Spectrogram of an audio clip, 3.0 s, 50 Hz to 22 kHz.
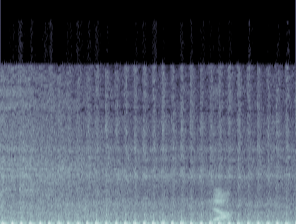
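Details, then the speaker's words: Honda Fourtrax quad reassembled after a no-spark diagnosis: an even, steady single-cylinder thump at about 2.5 beats per second with no misses or knocks; normal, healthy idle. "he's doing it's a healthy motor very happy about that"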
